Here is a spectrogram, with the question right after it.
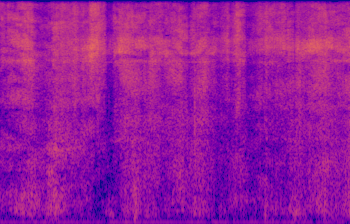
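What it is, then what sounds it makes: Cardboard tubes, hollow and empty. Two small, hollow, empty cardboard tubes the size of toilet rolls are held in both hands while fingertips scratch and rub them and the tubes rub against each other. The result is a steady, soft, bright scratching and hissing texture with little low end and no separate hits.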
